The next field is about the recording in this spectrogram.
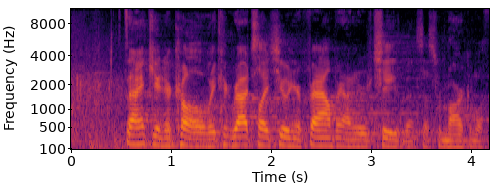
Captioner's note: applause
